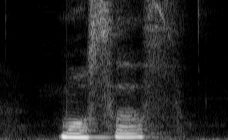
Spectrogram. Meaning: brass (alloy)
- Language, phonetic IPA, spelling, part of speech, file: Czech, [ˈmosas], mosaz, noun, Cs-mosaz.ogg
